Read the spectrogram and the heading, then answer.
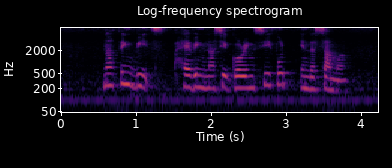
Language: English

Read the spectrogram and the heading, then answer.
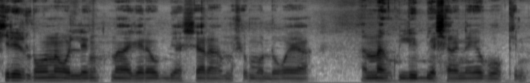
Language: Masai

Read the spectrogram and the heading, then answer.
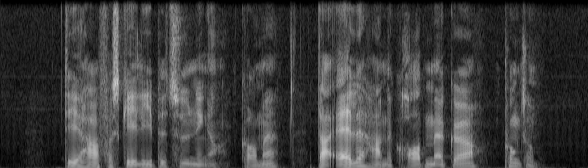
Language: Danish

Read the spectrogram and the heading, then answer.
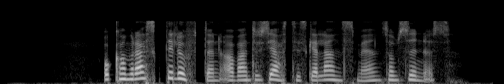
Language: Swedish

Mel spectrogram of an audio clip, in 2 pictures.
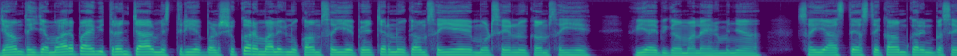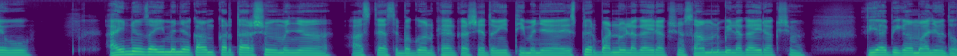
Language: Kachi Koli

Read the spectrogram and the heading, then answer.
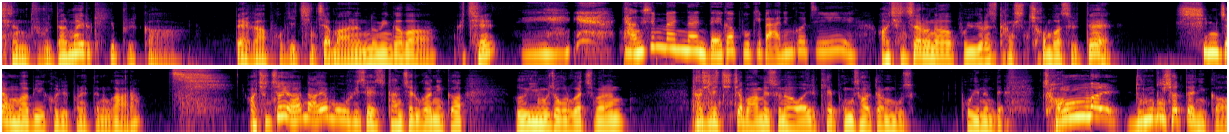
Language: Korean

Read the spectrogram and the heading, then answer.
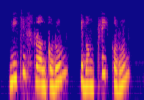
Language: Bangla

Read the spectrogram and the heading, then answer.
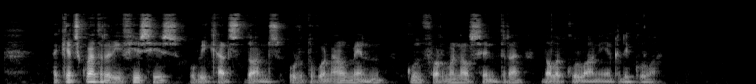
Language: Catalan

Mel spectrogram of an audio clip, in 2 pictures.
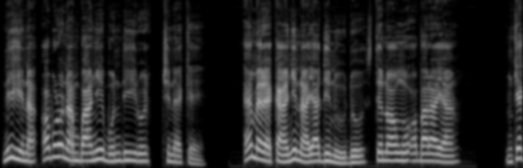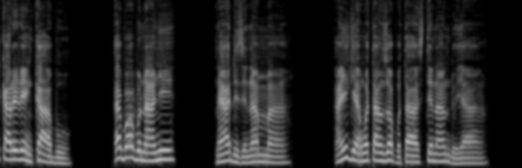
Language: Igbo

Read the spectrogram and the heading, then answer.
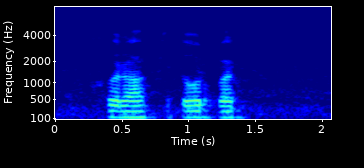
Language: Urdu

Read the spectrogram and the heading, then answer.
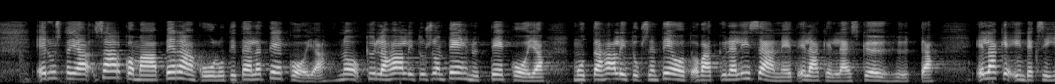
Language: Finnish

